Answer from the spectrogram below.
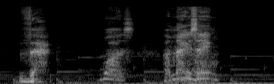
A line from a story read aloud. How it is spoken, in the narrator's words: Amber gasped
